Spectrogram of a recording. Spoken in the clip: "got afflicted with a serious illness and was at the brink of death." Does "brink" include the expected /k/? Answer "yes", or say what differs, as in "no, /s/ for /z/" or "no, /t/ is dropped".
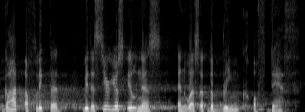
yes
